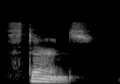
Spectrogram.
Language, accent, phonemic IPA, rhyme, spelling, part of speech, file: English, Southern England, /ˈstɜː(ɹ)nz/, -ɜː(ɹ)nz, sterns, noun, LL-Q1860 (eng)-sterns.wav
- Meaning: plural of stern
